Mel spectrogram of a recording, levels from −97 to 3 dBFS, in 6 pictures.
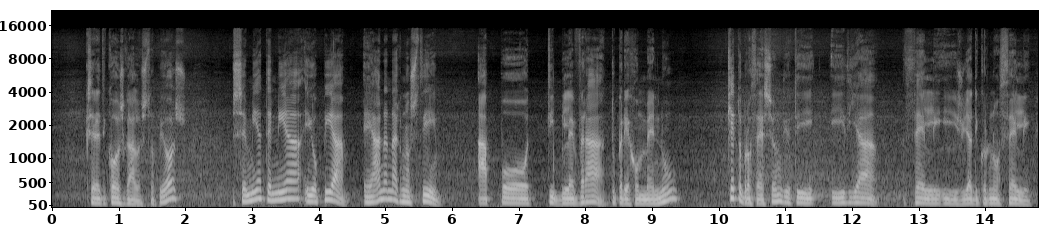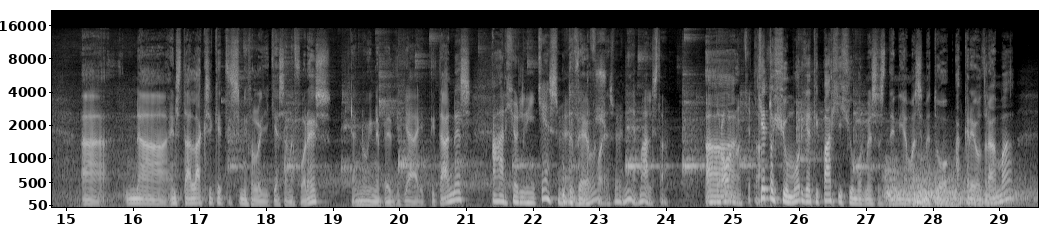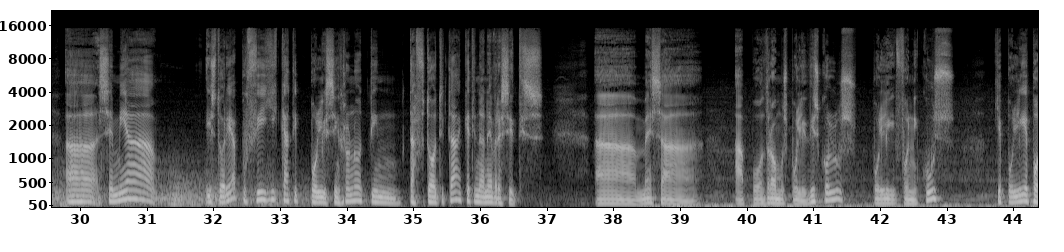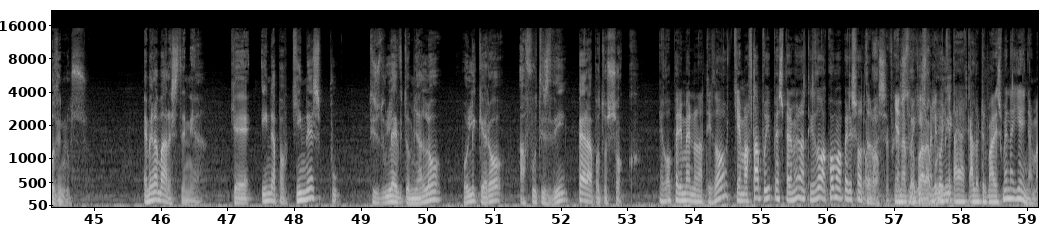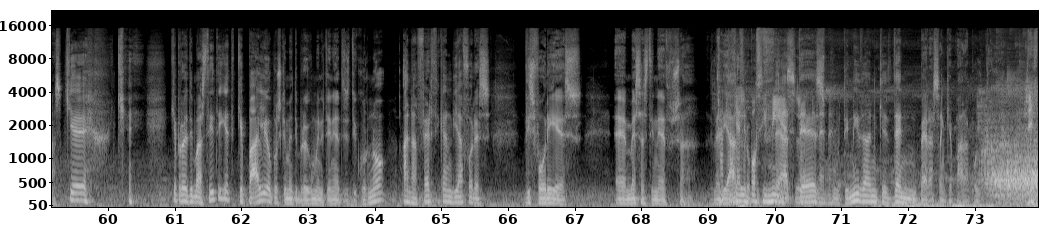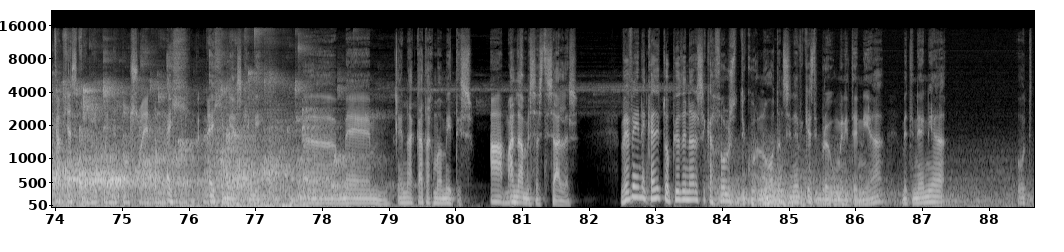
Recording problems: rain or running water; loud; throughout; 3 dB below the speech

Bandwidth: 15 kHz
